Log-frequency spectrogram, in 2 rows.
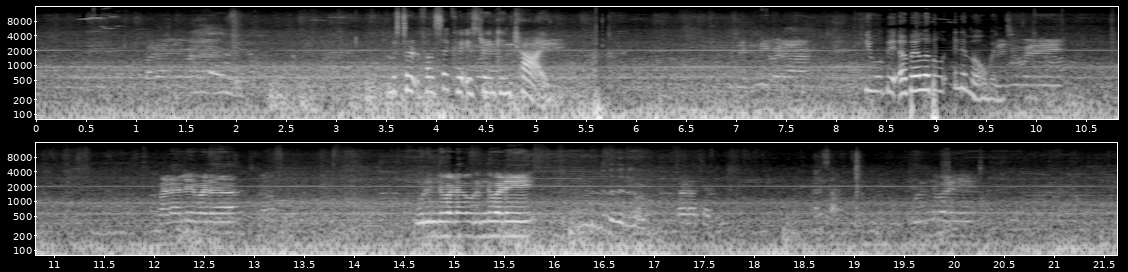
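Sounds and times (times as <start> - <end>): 
low rumble and clatter of a moving passenger train from inside a carriage: 0.0 - 21.6
indistinct voices: 0.7 - 21.6
speech: 3.6 - 5.4, 8.3 - 10.0, 12.1 - 13.0, 14.6 - 15.9, 16.5 - 17.7.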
